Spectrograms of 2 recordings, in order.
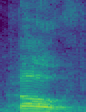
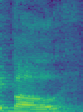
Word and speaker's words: both: not a short sound it's not a short o sound it's B both say both both great job okay now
